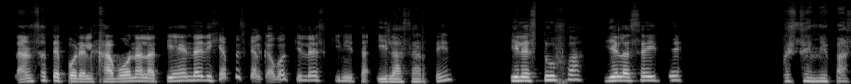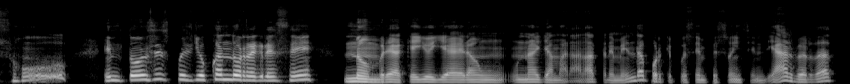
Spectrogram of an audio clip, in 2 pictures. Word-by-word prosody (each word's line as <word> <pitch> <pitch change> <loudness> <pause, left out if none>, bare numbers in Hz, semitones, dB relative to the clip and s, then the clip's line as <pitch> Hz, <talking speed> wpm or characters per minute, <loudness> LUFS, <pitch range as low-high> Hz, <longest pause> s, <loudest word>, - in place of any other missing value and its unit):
Lánzate 165 +2 +1
por 140 -3 +2
el 130 0 +1
jabón 140 +4 +3
a - - +6
la - - +2
tienda 180 +4 +3
y - - +4
dije: 185 -3 -1
"Pues, 345 -2 -7
qué, - - -4
al - - -2
acabó - - -4
aquí - - -5
la 195 0 0
esquinita". 80 - -6
¿Y 125 +1 -1
la 125 -1 +1
sartén? 130 - -6 0.5
¿Y 175 0 +5
la 175 - +7
estufa? 200 +5 -1
¿Y 165 +3 +4
el 180 0 +6
aceite? 185 +2 0 0.9
Pues, - - -6
se 160 -2 -2
me 145 0 -2
pasó. 175 - -5 0.3
Entonces, 205 +5 +3
pues, 220 -4 0
yo 210 -1 +3
cuando 225 -2 +6
regresé, 190 +3 +2 0.3
no, 135 -2 +5
hombre, 110 0 +2
aquello 115 +2 0
ya 110 0 0
era 110 +1 -1
un 105 -1 -6
una 110 +1 -3
llamarada 105 -3 -6
tremenda 105 - -5
porque, 95 - -7
pues, 100 +1 -14
se 110 - -9
empezó 100 -2 -12
a - - -7
incendiar, 160 - -4
¿verdad? 130 +9 -4
160 Hz, 175 wpm, -23 LUFS, 115-195 Hz, 0.9 s, la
